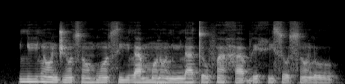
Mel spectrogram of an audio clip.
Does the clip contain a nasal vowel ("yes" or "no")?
yes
